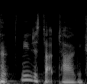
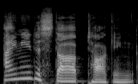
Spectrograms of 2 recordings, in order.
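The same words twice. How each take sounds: First: Softer, laughing it out. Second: Said in the usual way. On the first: Real, not acted. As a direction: giggle through the self-reproach.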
